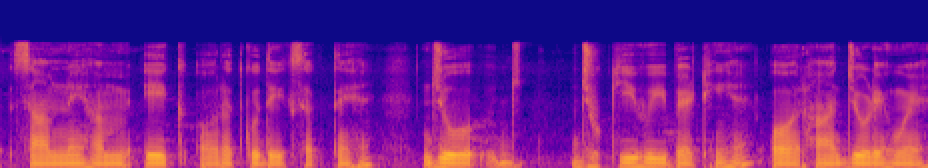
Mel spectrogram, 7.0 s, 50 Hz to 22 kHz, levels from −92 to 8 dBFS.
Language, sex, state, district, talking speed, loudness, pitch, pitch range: Hindi, male, Gujarat, Valsad, 165 wpm, -19 LUFS, 90 Hz, 85-100 Hz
